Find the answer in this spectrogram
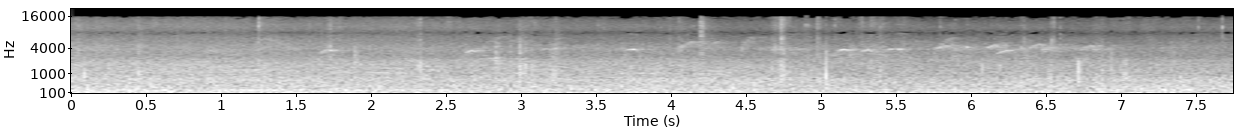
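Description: Short bird chirps now and then over a steady rushing noise outdoors, with a few light clicks.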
